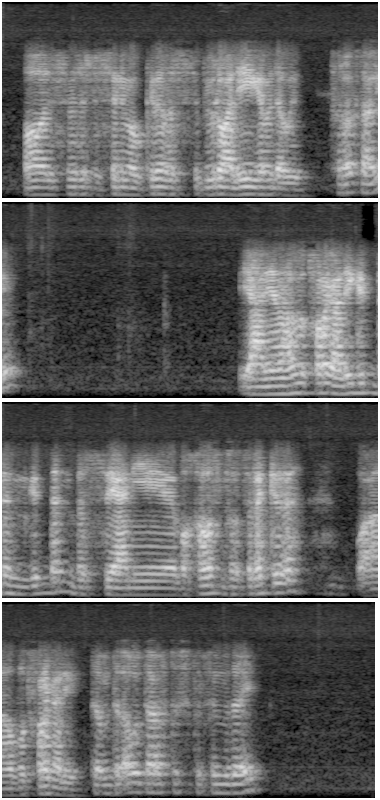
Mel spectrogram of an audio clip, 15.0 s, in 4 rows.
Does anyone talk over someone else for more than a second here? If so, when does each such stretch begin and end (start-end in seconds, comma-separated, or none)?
none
